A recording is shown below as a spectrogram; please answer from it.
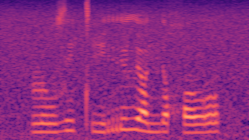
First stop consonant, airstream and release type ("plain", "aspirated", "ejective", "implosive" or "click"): ejective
